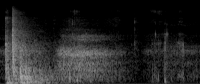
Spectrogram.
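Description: A door being shut with a sudden thud at the very start, its sound dying away over about half a second.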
